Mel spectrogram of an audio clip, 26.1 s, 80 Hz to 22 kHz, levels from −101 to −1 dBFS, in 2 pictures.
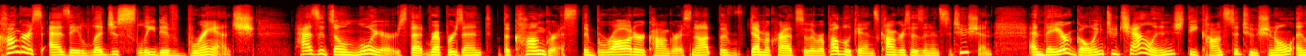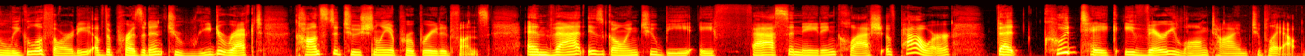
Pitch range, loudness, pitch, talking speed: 160-195 Hz, -19 LUFS, 175 Hz, 150 wpm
